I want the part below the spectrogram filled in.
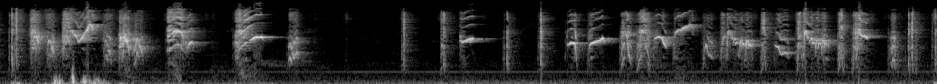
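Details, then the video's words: Rich white-eye song material meant to stimulate birds that have stopped singing: bursts of high twitter and slurred whistles, a short pause, then rapid repeated chirps with clicking ticks. "Spesial Untuk Jomin dan Macet Bunyi Isian Mewah"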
